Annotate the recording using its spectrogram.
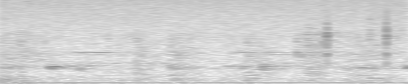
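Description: A steady low hum under a pause in speech, with a few faint clicks at the computer near the end as the photo filmstrip is scrolled.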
